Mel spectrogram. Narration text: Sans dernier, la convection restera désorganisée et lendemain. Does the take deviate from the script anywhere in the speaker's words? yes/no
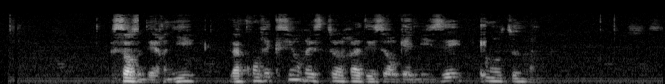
no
